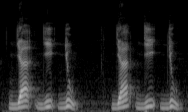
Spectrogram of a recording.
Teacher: cara melafalkan huruf jim dari tengah lidah, naikin. Arahkan ke langit-langit.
